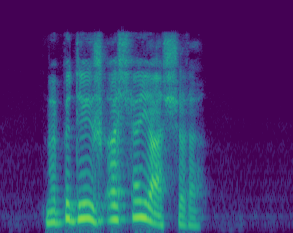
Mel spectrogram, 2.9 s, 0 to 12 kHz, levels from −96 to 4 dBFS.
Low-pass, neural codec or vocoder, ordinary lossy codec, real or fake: 7.2 kHz; codec, 16 kHz, 2 kbps, FunCodec, trained on LibriTTS, 25 frames a second; Opus, 64 kbps; fake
